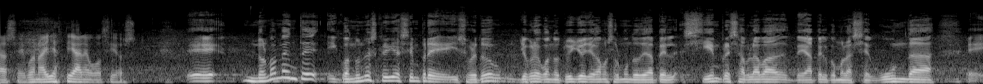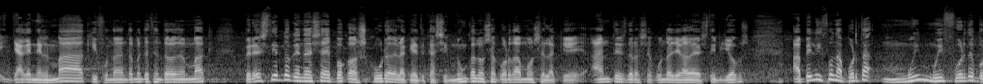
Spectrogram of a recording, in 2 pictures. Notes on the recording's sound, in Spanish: Grabado en Directo en la 3ª Edición de VGComic, el Salón del Cómic y Videojuegos de Alicante.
